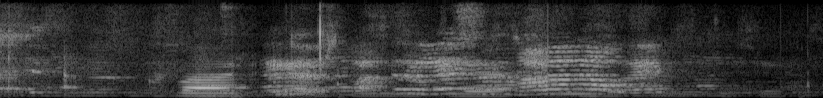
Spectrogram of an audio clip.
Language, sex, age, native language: Icelandic, female, 11, Icelandic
